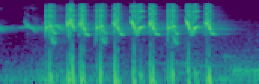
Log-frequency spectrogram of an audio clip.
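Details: Black-winged starling, recorded for training caged birds, giving a quick string of about ten harsh, scratchy notes after a thin whistle, delivered in under two seconds.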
